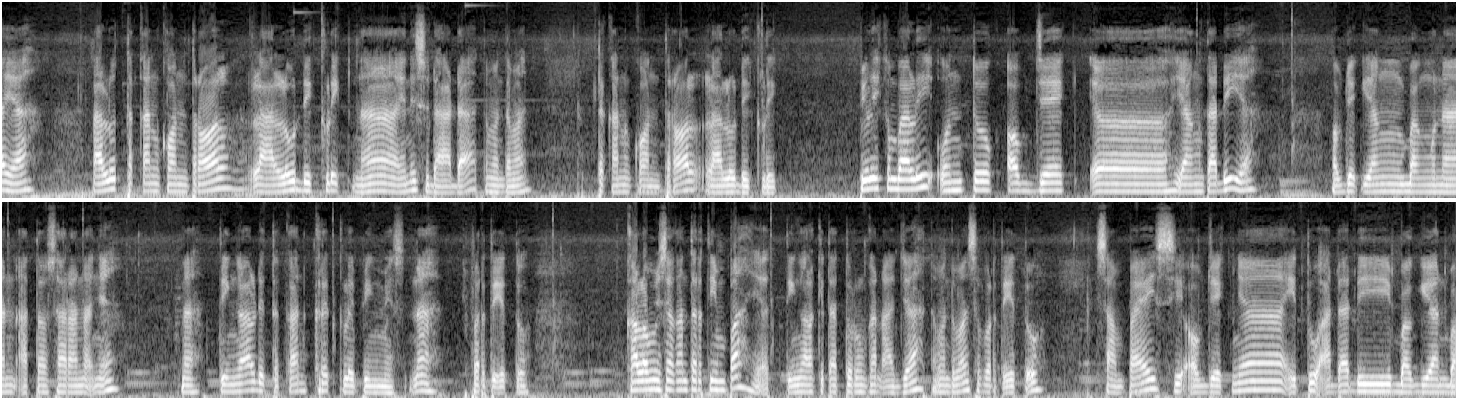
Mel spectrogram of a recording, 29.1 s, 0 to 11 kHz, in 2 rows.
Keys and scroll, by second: 0.1 ctrl+z, 19.9 z, 21.9 v, 23.9 ctrl+[, 24.1 ctrl+[, 24.3 ctrl+[, 24.6 ctrl+[, 25.3 ctrl+[, 26.7 ctrl+[, 27.6 ctrl+[, 28.3 ctrl+[, 28.8 ctrl+[.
